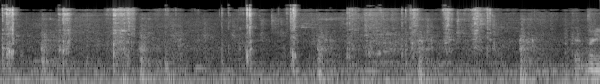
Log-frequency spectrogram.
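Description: Steel trowel scraping and clinking against mortar and a concrete block as a joint is buttered on, a string of short scrapes and clinks. A steady low rumble runs underneath.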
